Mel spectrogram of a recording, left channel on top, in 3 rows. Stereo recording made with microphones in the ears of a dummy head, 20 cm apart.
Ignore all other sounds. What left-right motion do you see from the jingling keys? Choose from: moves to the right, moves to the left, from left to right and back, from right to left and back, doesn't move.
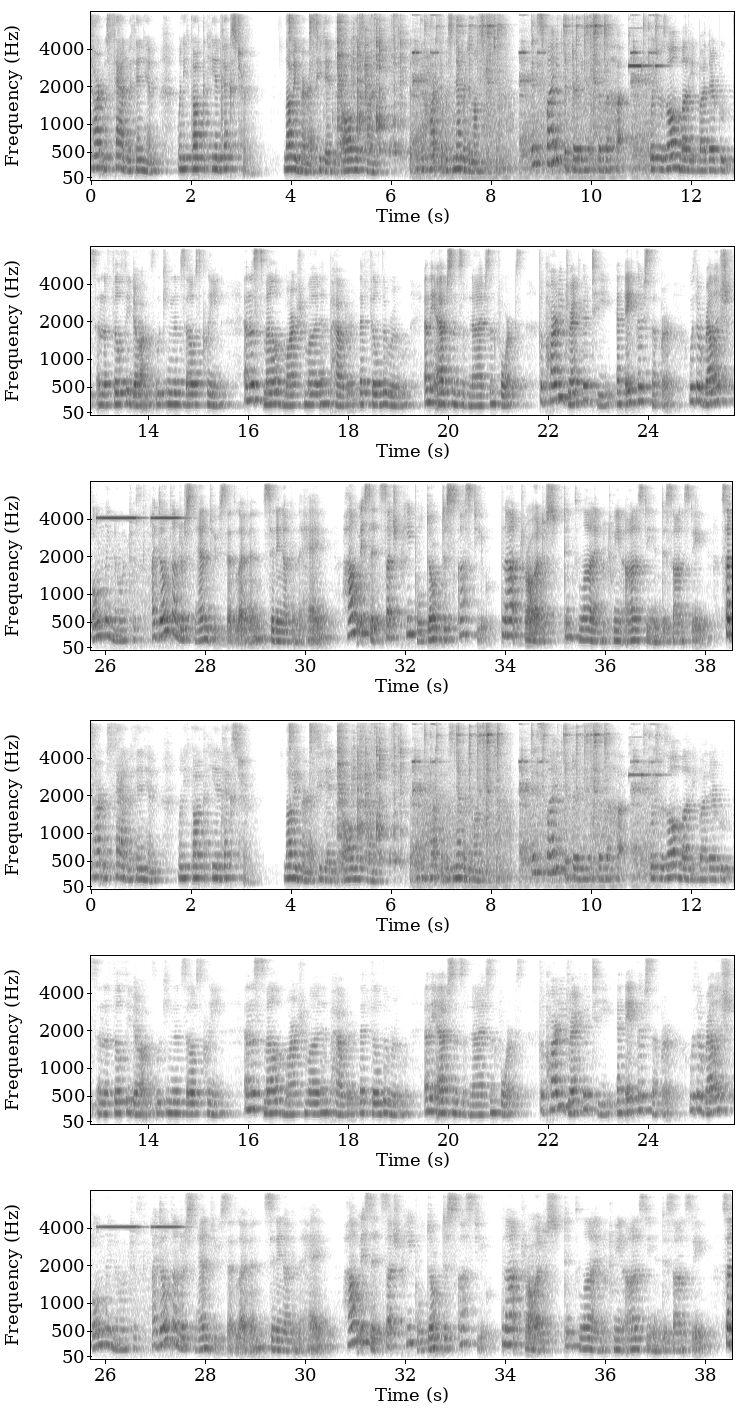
from left to right and back.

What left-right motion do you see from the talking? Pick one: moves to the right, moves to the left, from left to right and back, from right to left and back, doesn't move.
doesn't move.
